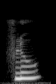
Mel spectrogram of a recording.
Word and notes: flu: indonesian

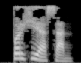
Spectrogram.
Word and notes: perhiasan: Indonesian

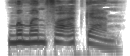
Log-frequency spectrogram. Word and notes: memanfaatkan: Indonesian

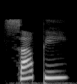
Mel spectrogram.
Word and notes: sapi: indonesian

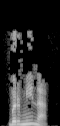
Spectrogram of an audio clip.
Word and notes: berminat: Indonesian

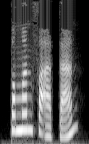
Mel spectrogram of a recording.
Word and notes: pemanfaatan: Indonesian

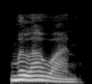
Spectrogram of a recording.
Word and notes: melawan: Indonesian

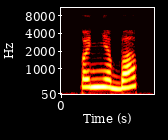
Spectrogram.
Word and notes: penyebab: indonesian

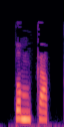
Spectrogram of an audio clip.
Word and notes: pemkab: Indonesian

